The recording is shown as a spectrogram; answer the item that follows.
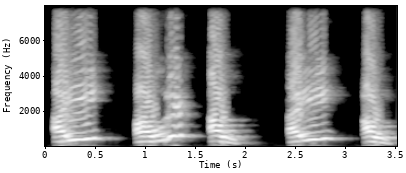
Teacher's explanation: यानी कि विवृत में तो पूरा खुला हुआ है, अर्धविवृत में आधा खुला हुआ है। मुख बिल्कुल लगभग आधा खुला रहता है, उन्हें अर्धविवृत कहते हैं।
